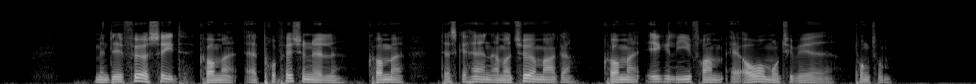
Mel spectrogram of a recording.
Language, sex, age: Danish, male, 42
